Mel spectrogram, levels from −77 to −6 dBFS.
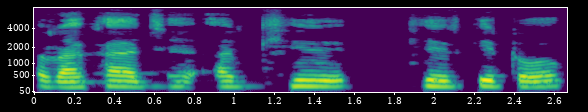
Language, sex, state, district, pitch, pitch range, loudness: Bengali, male, West Bengal, Jhargram, 155 Hz, 150-160 Hz, -19 LUFS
